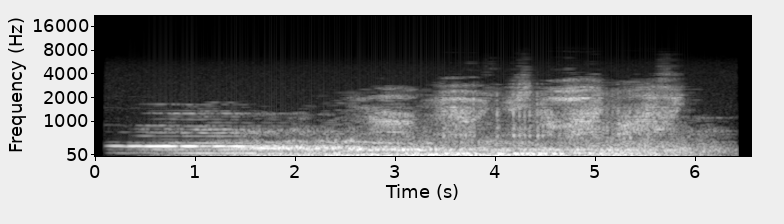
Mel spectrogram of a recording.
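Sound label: cavern ambience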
